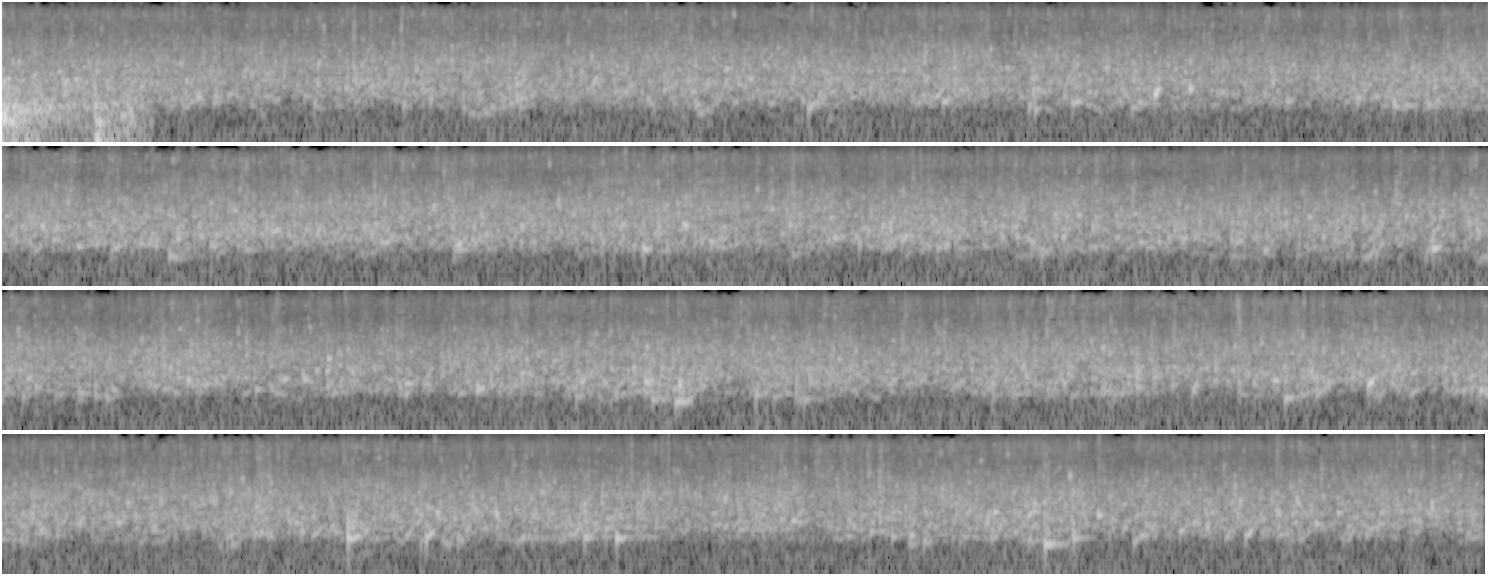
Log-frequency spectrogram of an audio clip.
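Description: A thin stream of water pouring from a miniature hand pump's plastic spout into a small basin of water: a steady splashing trickle.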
